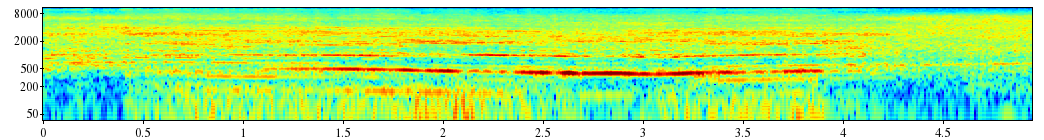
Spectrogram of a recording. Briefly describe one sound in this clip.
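An angle grinder blade grinds through a tile, its pitch dropping under load.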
